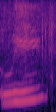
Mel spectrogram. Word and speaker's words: 李: Li is easy. It sounds like Li, except in Mandarin Chinese, it is the third tone, Li. If you haven't mastered the 4 tones in Chinese yet, you'll be just fine by pronouncing it as Li.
